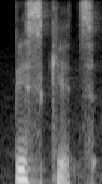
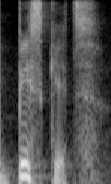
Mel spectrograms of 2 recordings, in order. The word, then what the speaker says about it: biscuits: biscuits pronunciation here guys biscuits it's almost like b-i-s-k-i-t uh the spelling is the French spelling which would be bisqui but we say biscuits because we pronounce it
